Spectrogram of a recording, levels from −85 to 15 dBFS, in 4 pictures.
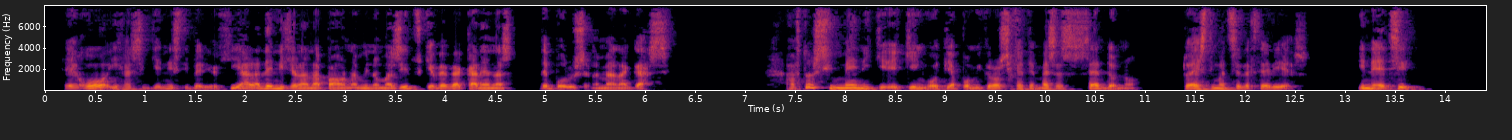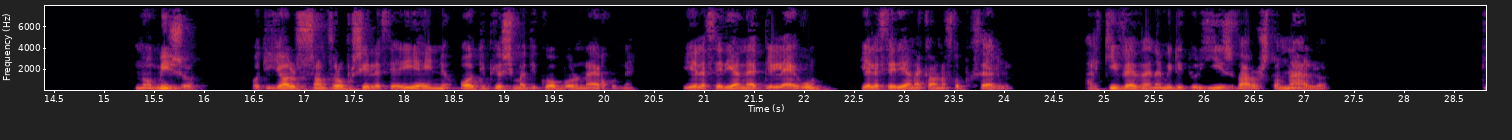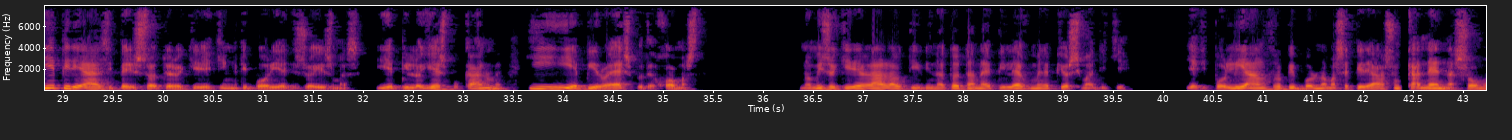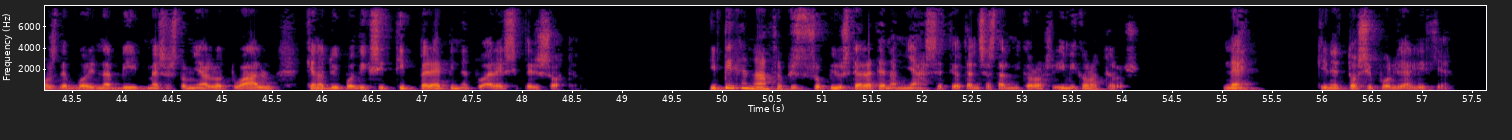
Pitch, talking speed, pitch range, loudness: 105 Hz, 155 wpm, 75-125 Hz, -21 LUFS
